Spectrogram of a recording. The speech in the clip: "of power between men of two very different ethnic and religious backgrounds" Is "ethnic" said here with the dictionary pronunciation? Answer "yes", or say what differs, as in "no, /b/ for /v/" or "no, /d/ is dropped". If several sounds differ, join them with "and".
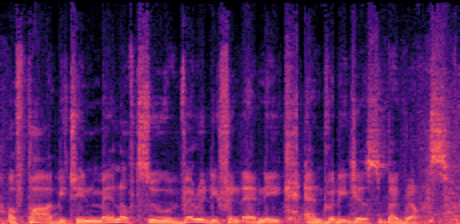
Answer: no, /t/ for /θ/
